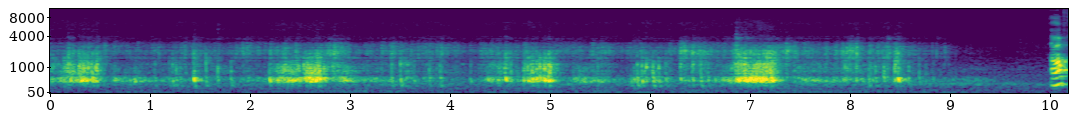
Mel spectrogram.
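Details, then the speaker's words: Coarse, grating creaks on lung auscultation during both inspiration and expiration, from inflamed, fibrin-roughened pleura: pleural friction rub, teaching lecture example. "pleural friction wrap hurts through inspiration and expiration and is differentiated by intensity location and duration if patients have some commissures bands between pleural lures at the focus of inflammation"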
